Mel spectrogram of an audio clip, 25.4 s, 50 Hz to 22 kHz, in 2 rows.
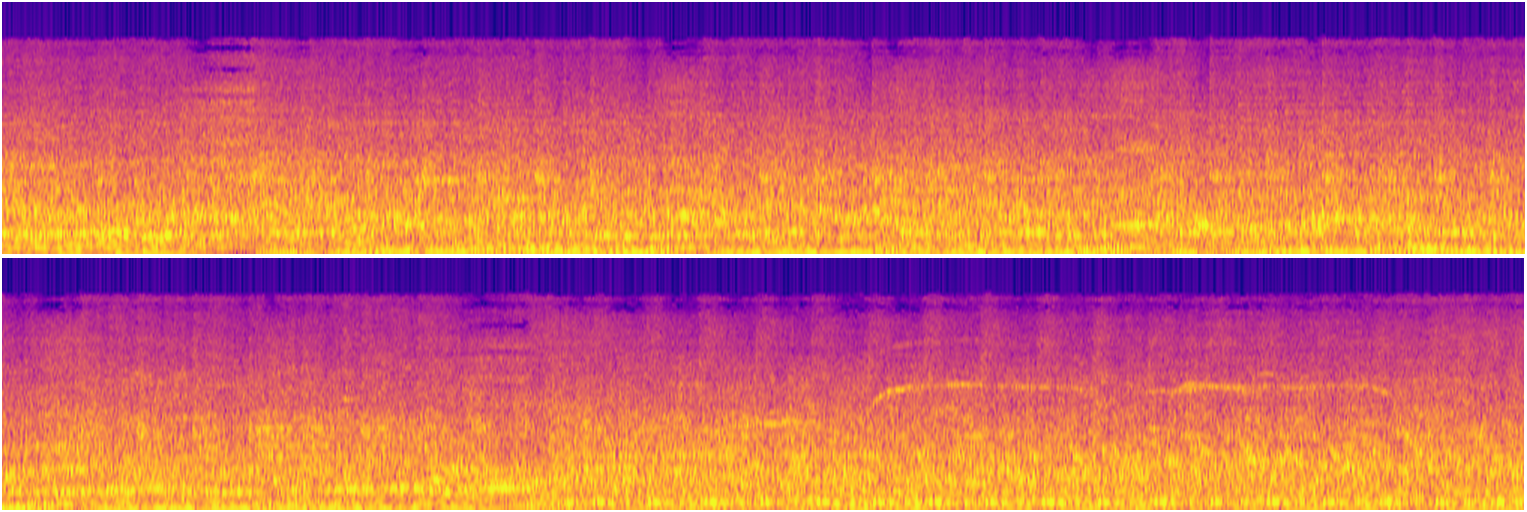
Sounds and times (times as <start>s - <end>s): Music: 0.0s - 25.3s
Speech: 0.0s - 25.3s.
